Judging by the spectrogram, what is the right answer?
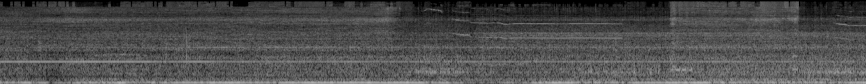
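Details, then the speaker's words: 1999 Chevy Express Cargo van, 4.3 V6, stumbles at startup before smoothing out; at idle a steady airy hiss over the engine rumble from a hole in a vacuum fitting on the driver's side. "on startup it stumbles quite a bit and will finally smooth out, and I could almost hear like a vacuum leak."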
